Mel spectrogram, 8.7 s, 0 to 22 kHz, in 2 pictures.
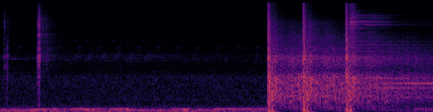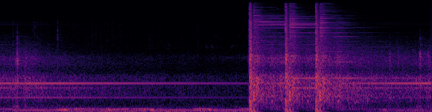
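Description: Shots from a Sig P365 compact pistol ring off steel targets at a shooting range, a few sharp clangs early on and then a quick burst of several more, loud and close, with no talking.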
